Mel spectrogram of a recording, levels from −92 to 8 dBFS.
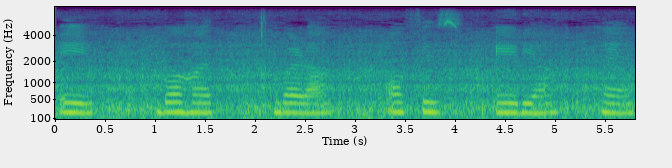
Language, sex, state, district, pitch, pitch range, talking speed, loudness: Hindi, female, Chandigarh, Chandigarh, 205 Hz, 200-215 Hz, 60 wpm, -15 LUFS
